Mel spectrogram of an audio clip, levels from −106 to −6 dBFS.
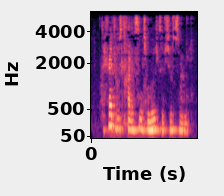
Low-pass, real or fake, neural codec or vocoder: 5.4 kHz; real; none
